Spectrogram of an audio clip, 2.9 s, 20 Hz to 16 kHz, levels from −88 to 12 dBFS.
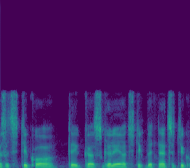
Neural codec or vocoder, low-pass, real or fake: codec, 16 kHz, 6 kbps, DAC; 7.2 kHz; fake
